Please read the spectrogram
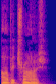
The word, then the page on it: arbitrage: British English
